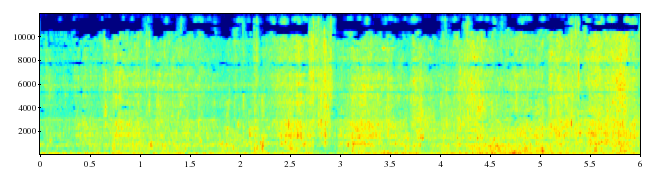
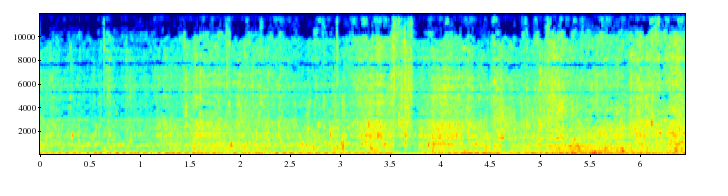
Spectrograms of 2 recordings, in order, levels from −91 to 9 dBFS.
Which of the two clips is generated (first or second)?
second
